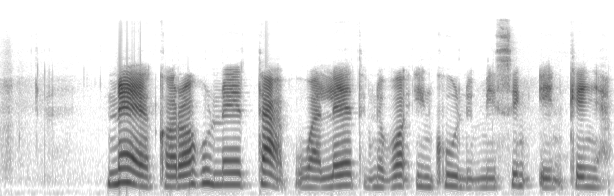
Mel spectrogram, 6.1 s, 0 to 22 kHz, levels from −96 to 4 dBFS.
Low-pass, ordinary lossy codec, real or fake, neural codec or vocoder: 14.4 kHz; AAC, 96 kbps; real; none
